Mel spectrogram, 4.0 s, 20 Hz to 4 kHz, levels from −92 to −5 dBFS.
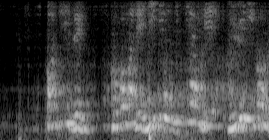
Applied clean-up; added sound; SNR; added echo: neural separator model SepFormer DNS4.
